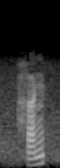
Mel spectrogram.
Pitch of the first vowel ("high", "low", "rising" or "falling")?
rising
